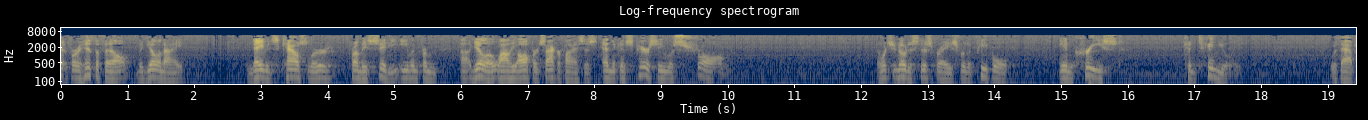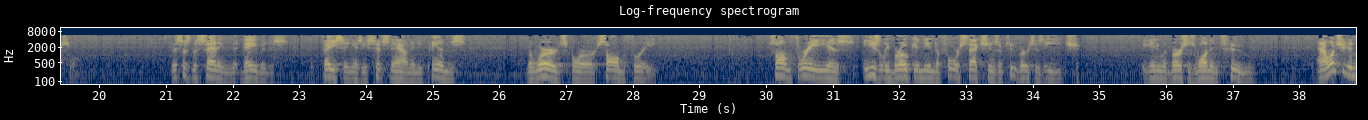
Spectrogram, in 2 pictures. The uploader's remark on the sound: Ketha Heights Baptist Church ~ Live Broadcast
